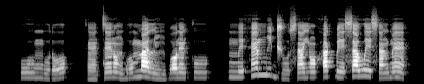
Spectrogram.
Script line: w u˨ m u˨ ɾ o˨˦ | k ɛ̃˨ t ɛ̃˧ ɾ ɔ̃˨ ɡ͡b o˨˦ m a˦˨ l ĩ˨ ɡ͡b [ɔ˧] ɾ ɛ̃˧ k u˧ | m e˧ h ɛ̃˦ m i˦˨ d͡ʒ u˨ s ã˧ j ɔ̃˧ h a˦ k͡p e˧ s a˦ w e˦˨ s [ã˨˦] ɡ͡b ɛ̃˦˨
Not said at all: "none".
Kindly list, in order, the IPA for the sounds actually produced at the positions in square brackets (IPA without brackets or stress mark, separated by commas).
ɔ˧, ã˨˦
